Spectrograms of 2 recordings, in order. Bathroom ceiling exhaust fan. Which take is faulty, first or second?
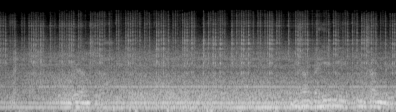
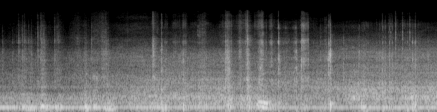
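first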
